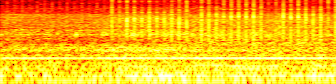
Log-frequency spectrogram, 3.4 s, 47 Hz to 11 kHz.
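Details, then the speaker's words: 2009 Hyundai Getz running rough: uneven idle with sharp snapping clicks about three per second. The ignition lead's spark plug boot is leaking, so the spark arcs to the plug tube instead of the plug, causing a misfire; confirmed with an incandescent test light. "that this boot is leaking so this spark is not actually making it onto the spark plug it is just touching the actual spark plug tubes"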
